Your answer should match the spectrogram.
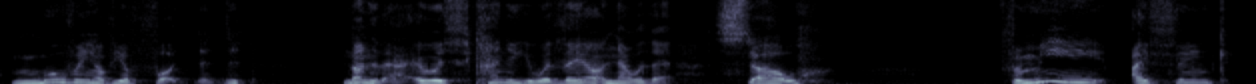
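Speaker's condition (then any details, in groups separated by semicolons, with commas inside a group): Cerebral palsy, quadriplegic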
